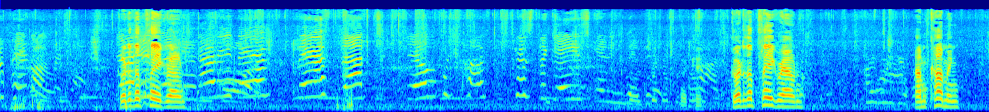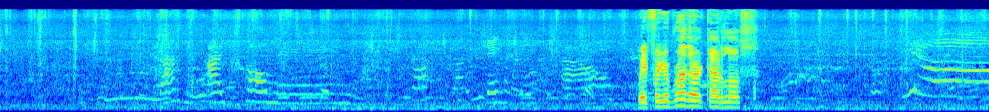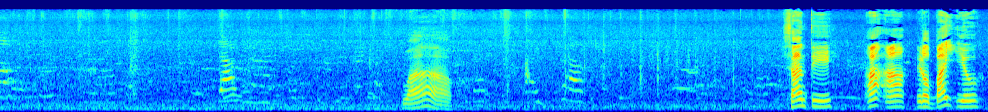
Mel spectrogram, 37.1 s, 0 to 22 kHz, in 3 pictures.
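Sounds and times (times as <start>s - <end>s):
outdoor background noise: 0.0s - 37.0s
child's high-pitched vocal sound: 13.5s - 18.8s, 23.7s - 25.0s
child singing: 23.8s - 25.0s.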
